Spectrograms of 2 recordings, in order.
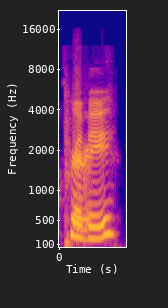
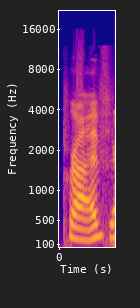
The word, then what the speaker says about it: Prive: And thank you for pronouncing it correctly. – Yes, not privy, Prive. – Yeah, not privy.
